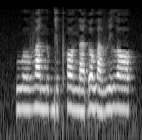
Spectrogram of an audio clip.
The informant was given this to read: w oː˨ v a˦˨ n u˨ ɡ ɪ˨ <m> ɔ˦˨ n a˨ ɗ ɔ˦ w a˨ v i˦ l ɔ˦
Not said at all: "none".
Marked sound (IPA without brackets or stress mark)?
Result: pʰ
